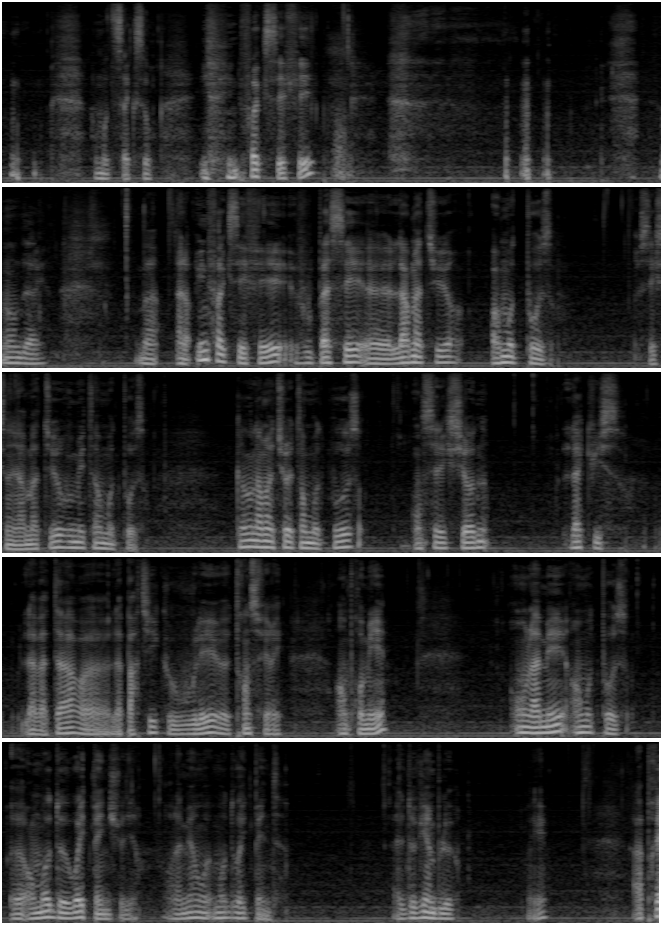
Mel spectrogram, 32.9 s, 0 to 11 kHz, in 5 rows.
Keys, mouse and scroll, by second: 18.5 right click, 26.2 click.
